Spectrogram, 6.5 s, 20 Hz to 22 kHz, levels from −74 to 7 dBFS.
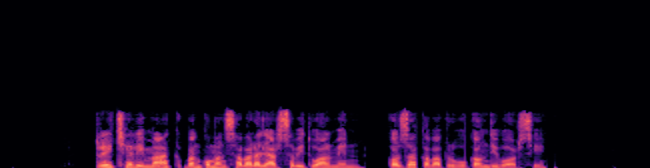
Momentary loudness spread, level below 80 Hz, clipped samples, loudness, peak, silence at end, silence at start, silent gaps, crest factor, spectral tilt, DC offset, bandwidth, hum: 11 LU; -62 dBFS; under 0.1%; -17 LUFS; -2 dBFS; 1.05 s; 0.95 s; 3.68-3.87 s; 16 dB; -3.5 dB/octave; under 0.1%; 8.2 kHz; none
